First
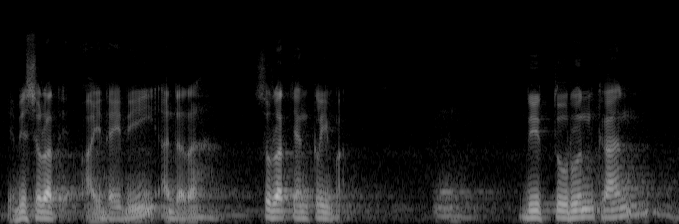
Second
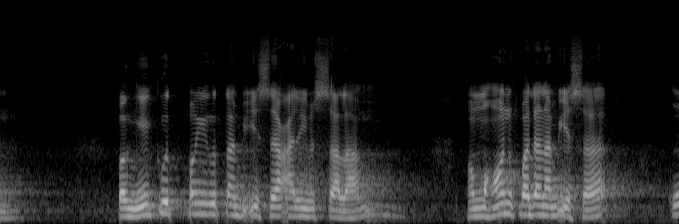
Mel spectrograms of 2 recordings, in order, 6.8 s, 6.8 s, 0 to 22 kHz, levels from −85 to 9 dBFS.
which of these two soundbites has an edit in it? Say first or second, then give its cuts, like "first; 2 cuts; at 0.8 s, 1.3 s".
first; 1 cut; at 4.4 s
